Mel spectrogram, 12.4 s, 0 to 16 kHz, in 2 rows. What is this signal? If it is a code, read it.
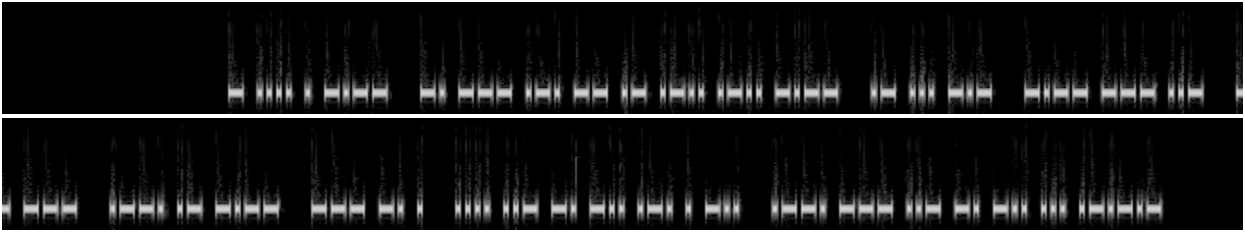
Morse code, heard as a keyed tone, about 46 wpm, 700 Hz. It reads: THEY NORMALLY ASK YOU TO PAY ONE HUNDRED POUNDS.
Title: Sentences from Top 1000 Words - Review Part 6 - 50wpm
